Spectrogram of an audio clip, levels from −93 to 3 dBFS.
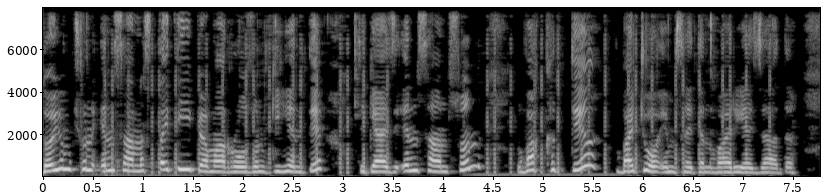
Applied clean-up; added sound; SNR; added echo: classical method Wiener filter.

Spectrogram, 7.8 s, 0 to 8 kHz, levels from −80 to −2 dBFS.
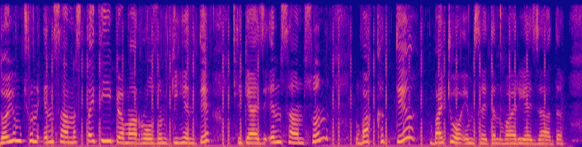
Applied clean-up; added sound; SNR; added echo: none; Telephone; 15 dB; none.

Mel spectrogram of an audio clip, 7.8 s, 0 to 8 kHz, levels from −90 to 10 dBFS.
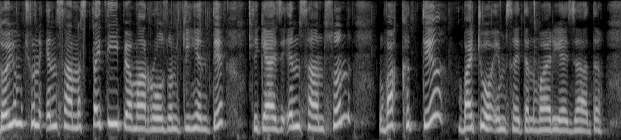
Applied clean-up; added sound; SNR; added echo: none; none; none; none.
